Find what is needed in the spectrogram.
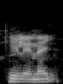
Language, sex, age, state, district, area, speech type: Bodo, male, 60+, Assam, Kokrajhar, rural, spontaneous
